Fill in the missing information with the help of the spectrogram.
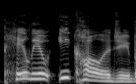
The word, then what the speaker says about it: paleoecology: And Professor Gill, I said that wrong. It's paleoecology, but welcome to On Point.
